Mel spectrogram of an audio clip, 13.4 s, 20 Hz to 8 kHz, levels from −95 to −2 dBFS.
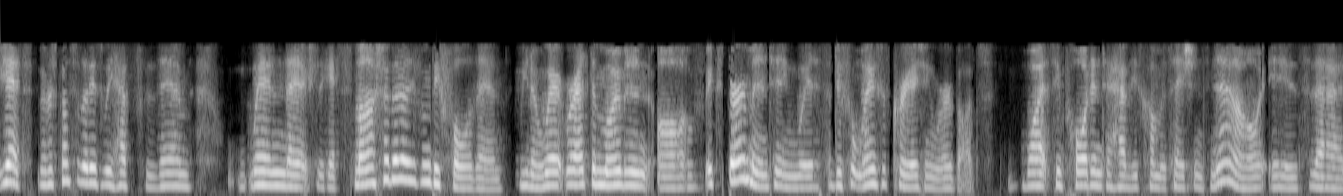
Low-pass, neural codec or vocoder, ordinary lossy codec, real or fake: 7.2 kHz; codec, 16 kHz, 0.8 kbps, ZipCodec; AAC, 16 kbps; fake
